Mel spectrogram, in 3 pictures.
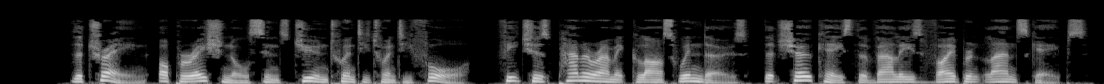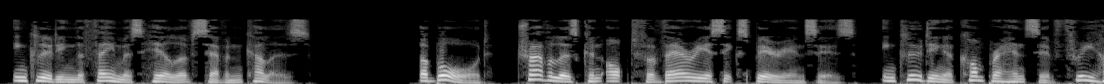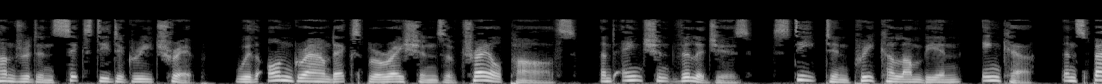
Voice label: learn english through news advanced slow; discover history on argentina s first solar train

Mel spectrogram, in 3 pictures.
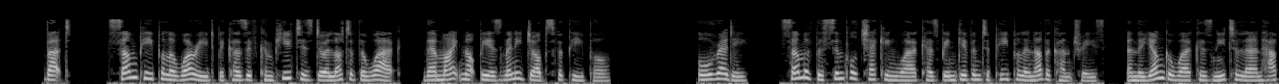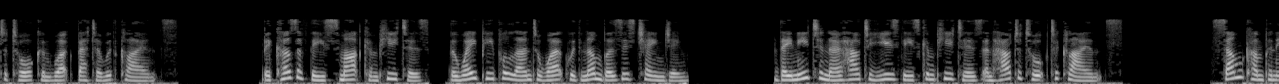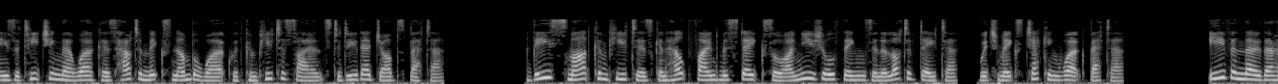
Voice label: English Beginner FAST Reading; English Newsroom; Smart Computers Changing How People Work with Numbers

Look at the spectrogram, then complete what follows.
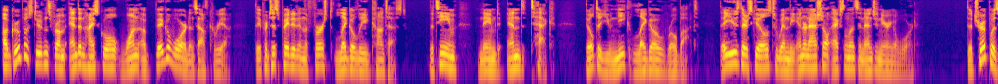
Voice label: english through news lower intermediate normal; endon lego team wins in south korea

